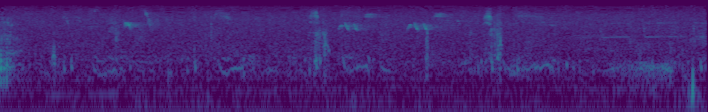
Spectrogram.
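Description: Two Staffordshire bull terriers growling softly as they play tug-of-war with a toy, with a few short high chirps scattered through and a sharp knock near the end.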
